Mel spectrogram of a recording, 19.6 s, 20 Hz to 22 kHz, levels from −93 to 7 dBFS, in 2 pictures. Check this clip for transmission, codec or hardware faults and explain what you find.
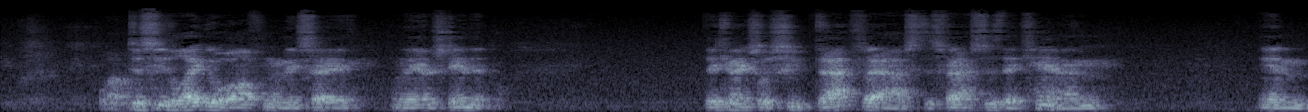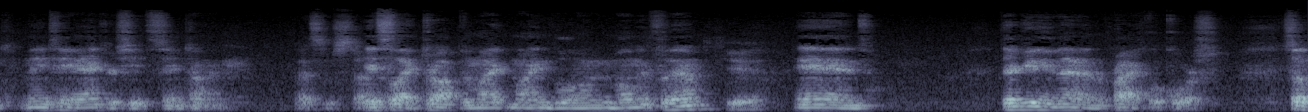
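Listening through this speech recording turns up no faults at all. Nothing anywhere in it points to trouble with how the audio was sent, encoded or captured.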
